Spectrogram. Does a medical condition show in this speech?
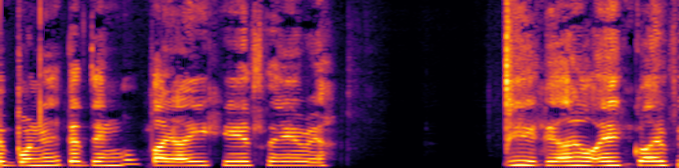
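Yes: cerebral palsy.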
